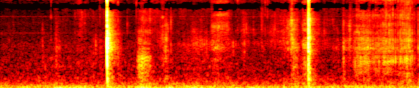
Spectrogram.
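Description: A plastic strap clicks sharply as it is unfastened.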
